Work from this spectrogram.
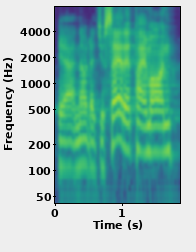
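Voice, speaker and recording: A woman playing a dry, wry young traveler in a video game, deadpan with sardonic asides. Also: deep voice, moderate pace, over music. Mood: casual, dry.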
